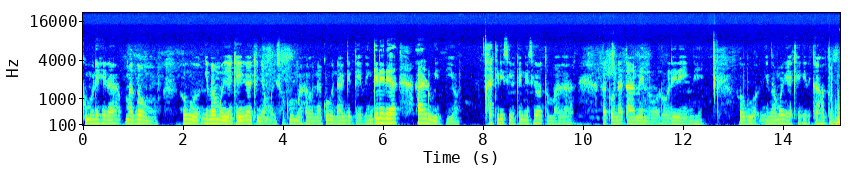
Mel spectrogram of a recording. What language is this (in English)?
Kikuyu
